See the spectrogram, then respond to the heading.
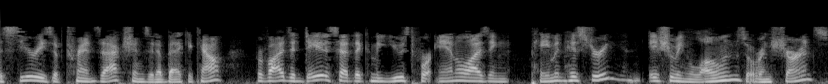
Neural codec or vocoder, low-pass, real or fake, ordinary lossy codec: codec, 16 kHz, 1.1 kbps, Voila-Tokenizer; 7.2 kHz; fake; MP3, 24 kbps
